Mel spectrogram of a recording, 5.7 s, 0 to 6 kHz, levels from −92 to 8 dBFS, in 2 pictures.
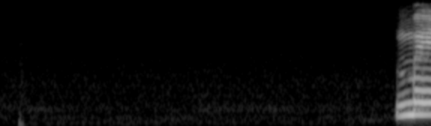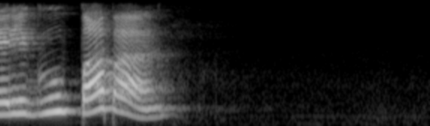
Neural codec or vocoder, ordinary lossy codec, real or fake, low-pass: vocoder, 44.1 kHz, 80 mel bands, Vocos; none; fake; 5.4 kHz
